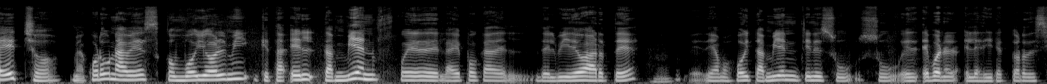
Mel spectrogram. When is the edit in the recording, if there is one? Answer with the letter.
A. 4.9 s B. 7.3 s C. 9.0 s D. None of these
D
